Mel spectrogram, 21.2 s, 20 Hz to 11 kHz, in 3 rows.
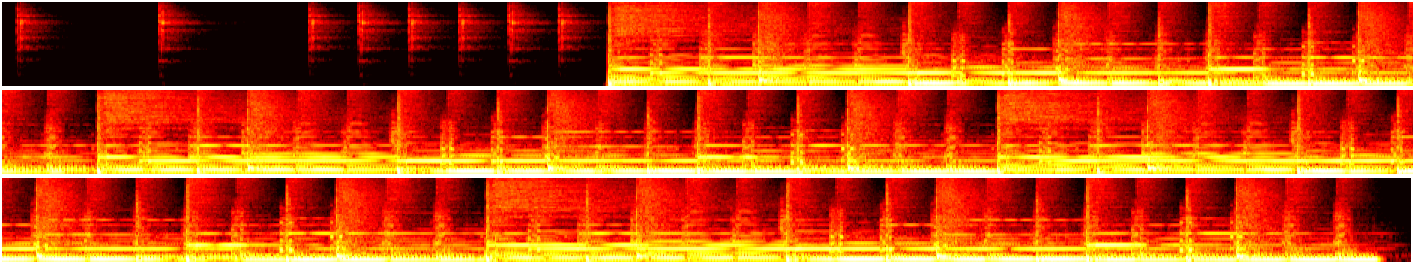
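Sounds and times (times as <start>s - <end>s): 
tapped guitar harmonics: 3.0s - 21.0s.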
